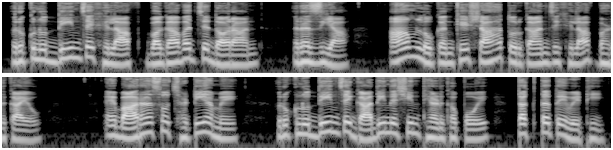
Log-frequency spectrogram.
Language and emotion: Sindhi, neutral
